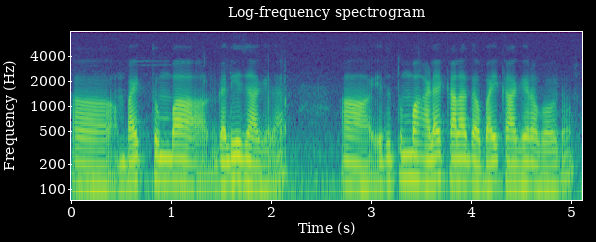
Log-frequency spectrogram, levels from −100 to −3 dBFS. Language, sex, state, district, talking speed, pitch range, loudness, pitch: Kannada, male, Karnataka, Bangalore, 140 wpm, 105-115 Hz, -18 LUFS, 110 Hz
